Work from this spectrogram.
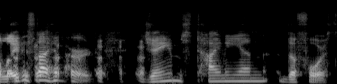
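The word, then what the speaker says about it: Tynion: my attention that that quite perhaps tinian is the way that he wants it pronounced and the best evidence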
